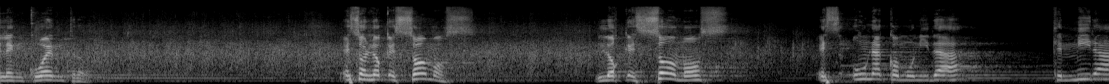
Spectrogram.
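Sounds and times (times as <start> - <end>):
speech: 0.0 - 1.0, 3.4 - 4.8, 6.0 - 7.3, 8.2 - 9.8, 10.5 - 11.0
audience applause: 0.0 - 8.3.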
